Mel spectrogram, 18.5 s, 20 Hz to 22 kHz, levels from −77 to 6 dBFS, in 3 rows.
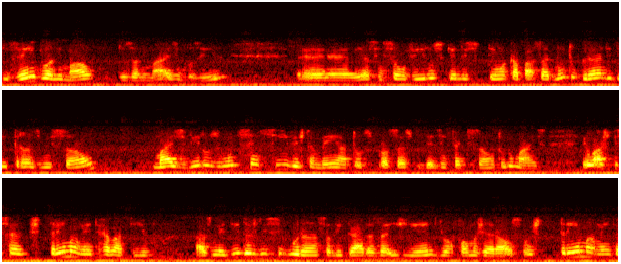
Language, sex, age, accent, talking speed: Portuguese, male, 40-59, Brazilian, 170 wpm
